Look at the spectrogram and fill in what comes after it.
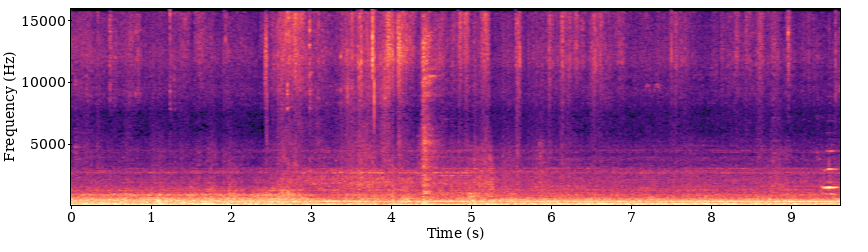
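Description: Diesel railcar running along the line, heard from inside the passenger cabin: a steady rumble of engine and wheels with a constant hum through it, and a few light knocks.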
